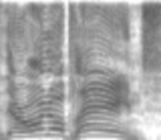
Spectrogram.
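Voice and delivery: play-acted, full-on, high, drawn-out screaming outburst. Retelling what was screamed out in history class: imitating himself screaming. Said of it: "I just started screaming".

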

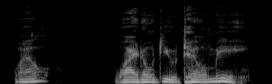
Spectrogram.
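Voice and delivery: sorrowful, very soft, quiet and low. Asked to say the same line in different tones, the speaker says it sad.

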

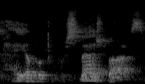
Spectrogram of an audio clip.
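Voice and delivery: put-on speech with an English accent. Retelling a man at the studio back door asking directions: english accent. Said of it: "with an English accent".

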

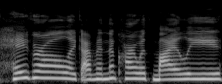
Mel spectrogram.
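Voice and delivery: very casual, high, breezy tone.

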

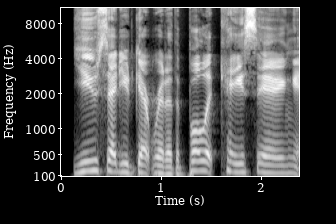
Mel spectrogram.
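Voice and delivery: plain

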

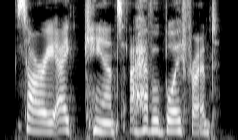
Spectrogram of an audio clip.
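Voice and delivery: ordinary delivery

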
